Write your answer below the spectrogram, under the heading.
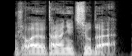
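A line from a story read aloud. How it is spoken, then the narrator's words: Pompous booming drone. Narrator (Russian): важно прогудел Эмик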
